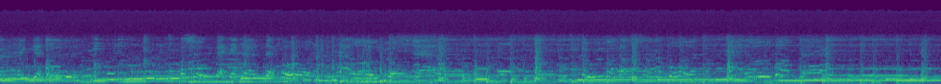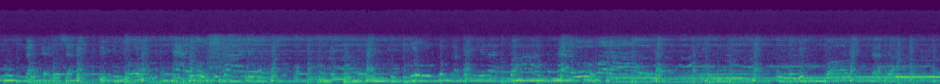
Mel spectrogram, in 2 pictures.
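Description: Live rock band playing, with guitar to the fore, recorded from the audience.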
